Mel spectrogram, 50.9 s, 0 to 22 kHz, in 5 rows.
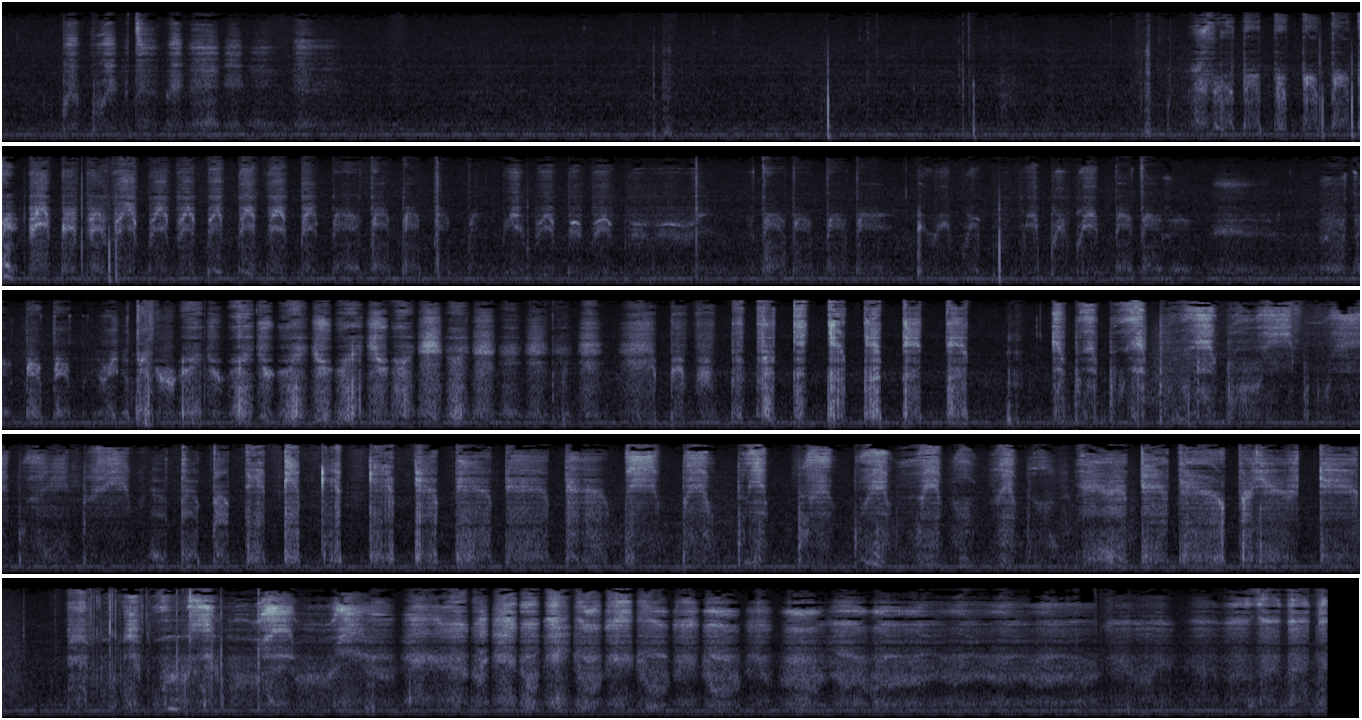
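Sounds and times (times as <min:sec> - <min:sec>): faint low hum: 0:00.0 - 0:50.7
person whispering: 0:00.4 - 0:01.8, 0:08.9 - 0:19.2, 0:20.1 - 0:27.6, 0:28.2 - 0:50.7.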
